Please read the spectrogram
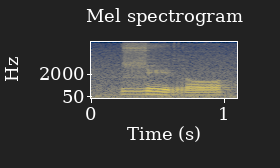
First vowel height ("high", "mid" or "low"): mid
